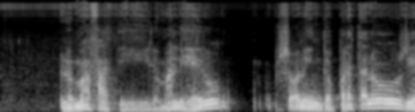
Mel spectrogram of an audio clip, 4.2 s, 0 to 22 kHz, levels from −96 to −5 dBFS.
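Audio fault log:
No faults are audible anywhere in this speech recording.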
